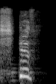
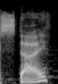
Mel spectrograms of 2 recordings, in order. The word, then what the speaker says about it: Stith: run into that too I've heard stey in Stitch Smith steth stiff in stit but it's stiff just like it's spelled and if you have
